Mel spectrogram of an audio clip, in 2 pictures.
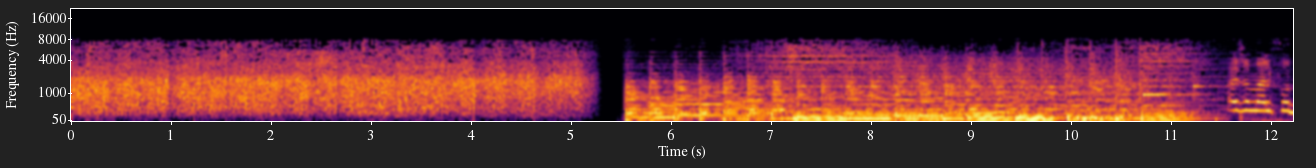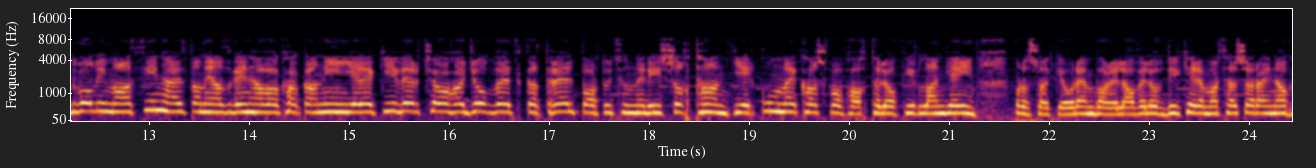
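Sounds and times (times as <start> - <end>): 
enthusiastic applause after a speech: 0.0 - 5.4
music with steady tones and rhythm: 5.5 - 11.6
speech: 12.0 - 24.4.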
